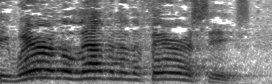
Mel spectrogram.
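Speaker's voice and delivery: ringing, very loud, high-pitched cry. Retelling words spoken amid a huge, jostling crowd, as a very loud cry. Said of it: "in a very loud voice".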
